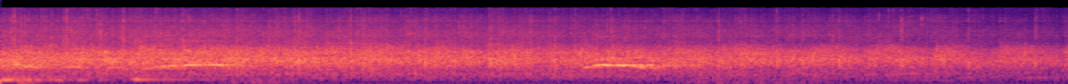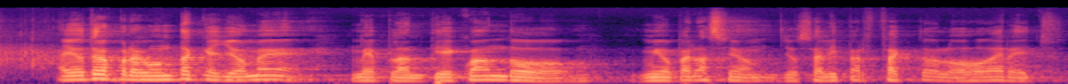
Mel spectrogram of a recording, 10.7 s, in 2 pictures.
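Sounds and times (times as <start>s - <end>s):
audience applause: 0.0s - 5.8s
speech: 5.6s - 10.6s.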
